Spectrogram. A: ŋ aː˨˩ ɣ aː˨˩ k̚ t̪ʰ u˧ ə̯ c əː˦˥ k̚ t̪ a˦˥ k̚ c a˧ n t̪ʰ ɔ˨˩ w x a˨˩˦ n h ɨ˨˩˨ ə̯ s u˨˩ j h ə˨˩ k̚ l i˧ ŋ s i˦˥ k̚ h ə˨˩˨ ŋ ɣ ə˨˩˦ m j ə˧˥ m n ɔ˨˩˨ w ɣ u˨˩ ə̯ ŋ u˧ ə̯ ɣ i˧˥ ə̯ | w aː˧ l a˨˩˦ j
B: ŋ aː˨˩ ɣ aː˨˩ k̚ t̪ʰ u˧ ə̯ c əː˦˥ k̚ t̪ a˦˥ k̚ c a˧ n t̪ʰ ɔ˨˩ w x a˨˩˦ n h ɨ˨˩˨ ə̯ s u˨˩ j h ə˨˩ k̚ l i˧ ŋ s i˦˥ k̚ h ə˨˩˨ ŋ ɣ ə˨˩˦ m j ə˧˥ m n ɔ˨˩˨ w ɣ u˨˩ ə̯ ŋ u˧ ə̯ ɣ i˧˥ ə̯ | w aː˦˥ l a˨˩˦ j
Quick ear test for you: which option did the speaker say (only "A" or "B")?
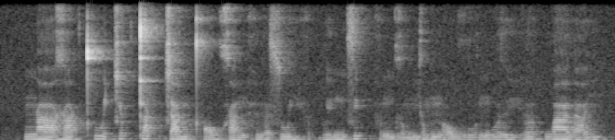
A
